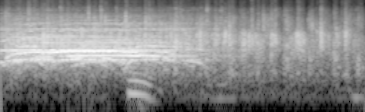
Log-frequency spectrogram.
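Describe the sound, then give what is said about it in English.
An audience bursts into dense, loud applause with some cheering, voting 'no' in a debate on whether wokeness is killing comedy, sustained for about a second and a half before thinning into scattered, fading claps. “Okay, now clap if you think, no, wokeness is not killing comedy.”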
